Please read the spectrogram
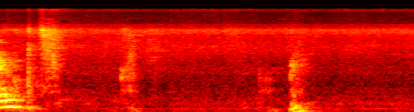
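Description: Shrimp sizzling faintly in a pan, with one short sharp click about one and a half seconds in.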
